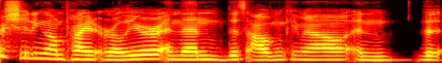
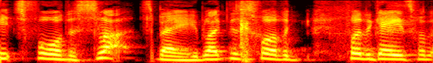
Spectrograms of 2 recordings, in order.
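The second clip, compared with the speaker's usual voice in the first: bad, put-on trashy British accent. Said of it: "I keep doing a British accent every".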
